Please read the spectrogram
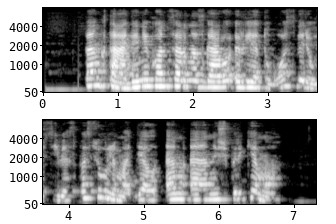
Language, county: Lithuanian, Tauragė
